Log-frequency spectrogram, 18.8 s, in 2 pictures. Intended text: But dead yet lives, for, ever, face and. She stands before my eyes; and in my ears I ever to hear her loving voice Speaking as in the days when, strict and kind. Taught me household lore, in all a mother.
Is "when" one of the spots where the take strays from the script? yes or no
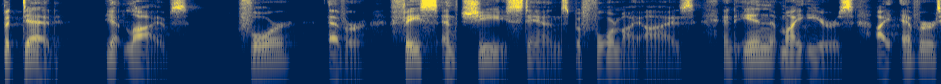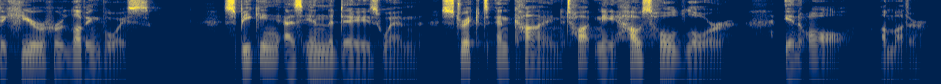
no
